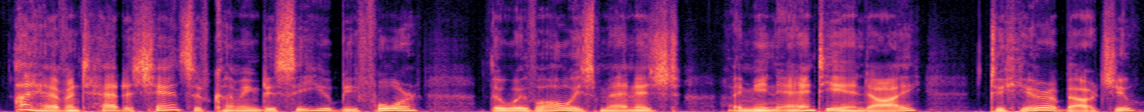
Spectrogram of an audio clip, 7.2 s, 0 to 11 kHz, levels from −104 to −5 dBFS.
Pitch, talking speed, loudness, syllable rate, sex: 135 Hz, 185 wpm, -18 LUFS, 6.1 syllables/s, male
